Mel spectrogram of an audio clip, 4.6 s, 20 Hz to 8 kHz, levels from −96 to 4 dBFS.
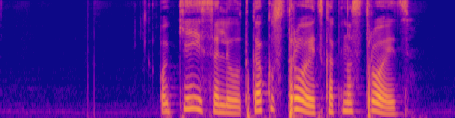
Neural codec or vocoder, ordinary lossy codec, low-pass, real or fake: codec, 16 kHz, 8 kbps, FreqCodec, larger model; none; none; fake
